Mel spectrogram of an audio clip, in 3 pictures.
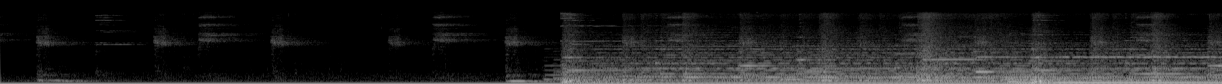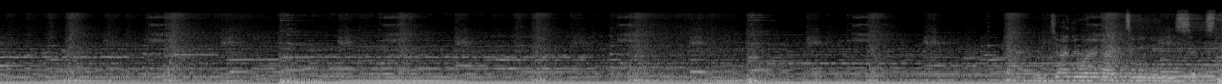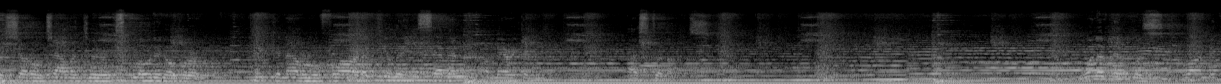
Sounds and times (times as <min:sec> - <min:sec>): Music: 0:05.3 - 0:36.6.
